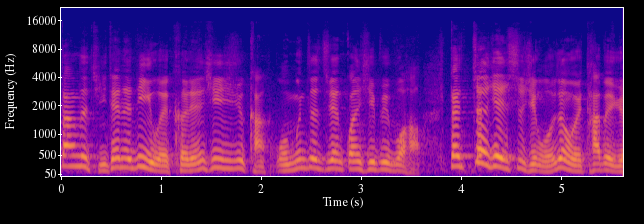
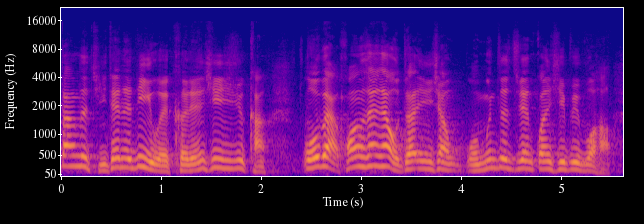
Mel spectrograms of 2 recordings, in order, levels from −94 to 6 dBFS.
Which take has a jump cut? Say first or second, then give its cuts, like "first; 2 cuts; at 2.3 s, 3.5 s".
first; 1 cut; at 2.1 s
